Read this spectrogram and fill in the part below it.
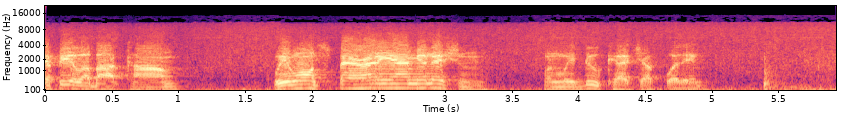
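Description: A man talks calmly at close range.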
